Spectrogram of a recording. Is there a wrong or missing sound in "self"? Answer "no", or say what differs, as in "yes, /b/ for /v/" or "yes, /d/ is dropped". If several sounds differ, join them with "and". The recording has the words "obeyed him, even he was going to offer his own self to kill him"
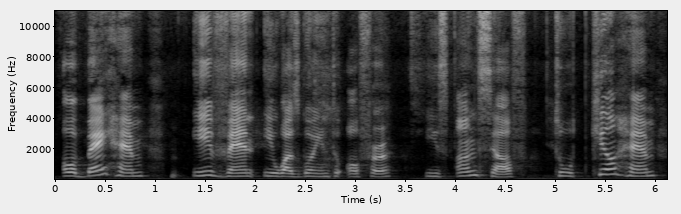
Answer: no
